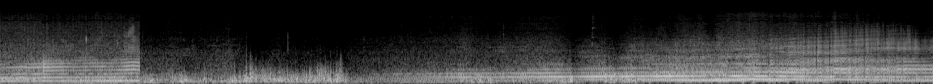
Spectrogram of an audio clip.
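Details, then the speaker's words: 1988 Honda CRX Si B16A racing on track under load breaks into a choppy sputter, then recovers; the ignition rotor was coming loose on the distributor. "Chris was having an ignition rotor come loose on his distributor. That's why you hear the sputtering."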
